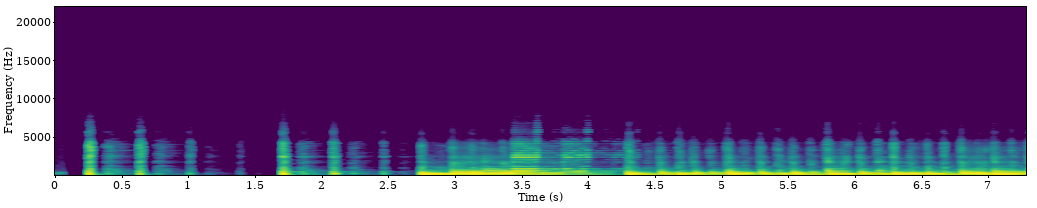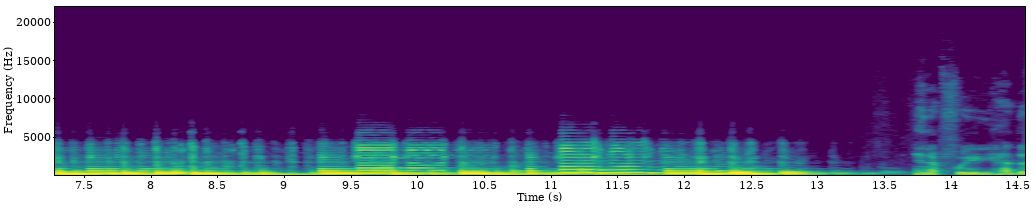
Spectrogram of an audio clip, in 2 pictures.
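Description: An electric guitar through a Line 6 POD Go modulation effect plays sustained chords and picked notes, starting with a few sparse plucks before settling into a steady, shimmering passage.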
